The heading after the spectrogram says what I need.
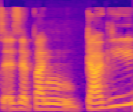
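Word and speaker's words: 번데기: I don't know how you pronounce it. Is it bundugi? Bandegi, yeah, Yeah, bandegi.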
